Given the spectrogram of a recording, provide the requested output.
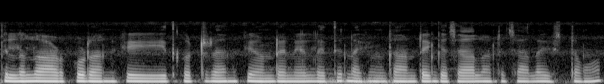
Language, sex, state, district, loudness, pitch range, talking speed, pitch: Telugu, female, Andhra Pradesh, Sri Satya Sai, -16 LUFS, 140-145 Hz, 130 wpm, 140 Hz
